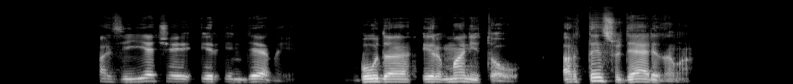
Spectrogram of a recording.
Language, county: Lithuanian, Alytus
